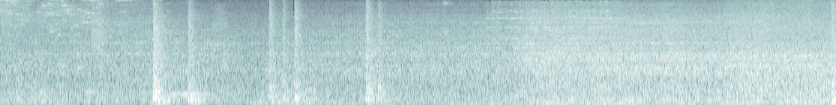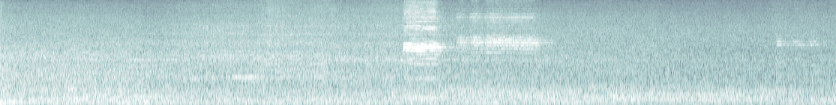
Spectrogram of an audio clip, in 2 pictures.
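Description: Steady noise of road traffic that swells from about seven seconds in, with a few sharp knocks in the first five seconds and a brief loud sound about seventeen seconds in.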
